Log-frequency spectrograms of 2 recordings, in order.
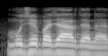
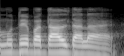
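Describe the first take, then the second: First: The words are pronounced clearly and normally. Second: The words are pronounced with a childish lisp.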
